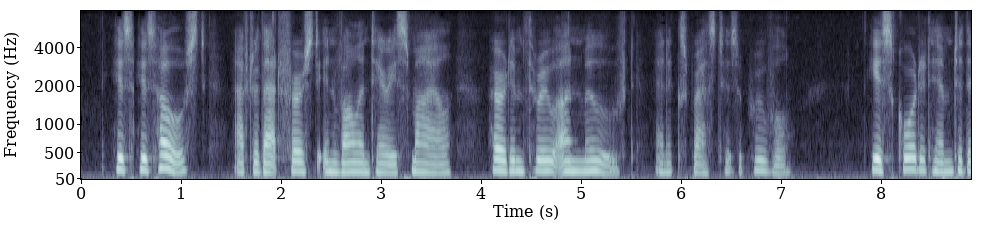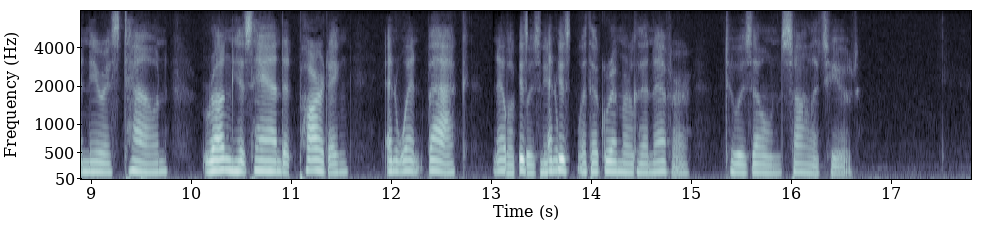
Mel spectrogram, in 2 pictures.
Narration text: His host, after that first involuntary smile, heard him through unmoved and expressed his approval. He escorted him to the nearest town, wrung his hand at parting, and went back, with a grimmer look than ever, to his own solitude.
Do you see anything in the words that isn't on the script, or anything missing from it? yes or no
yes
